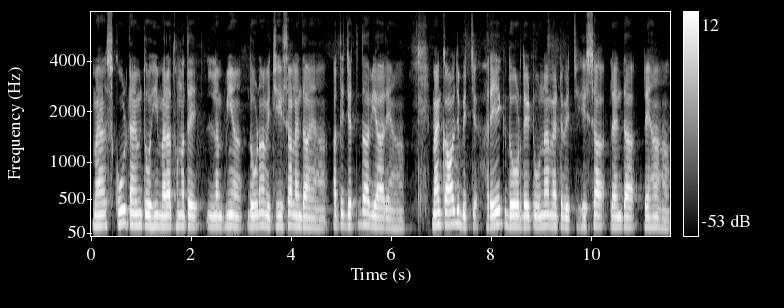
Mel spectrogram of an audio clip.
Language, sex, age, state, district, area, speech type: Punjabi, male, 18-30, Punjab, Fatehgarh Sahib, rural, spontaneous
